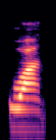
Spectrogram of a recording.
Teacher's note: want W sound lips ko round shape mein le jaake want isko V sound ke saath confuse nahi karna. Want ending T sound jo hai wo N ke saath aa jaane ki wajah se skip ho jayega.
